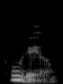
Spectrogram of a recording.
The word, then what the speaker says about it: Cordell: My big brother, George Cordell. Whoops, Cordell, I know that you have informed your siblings that when they pronounce your middle name, Cordell, they drop the R.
